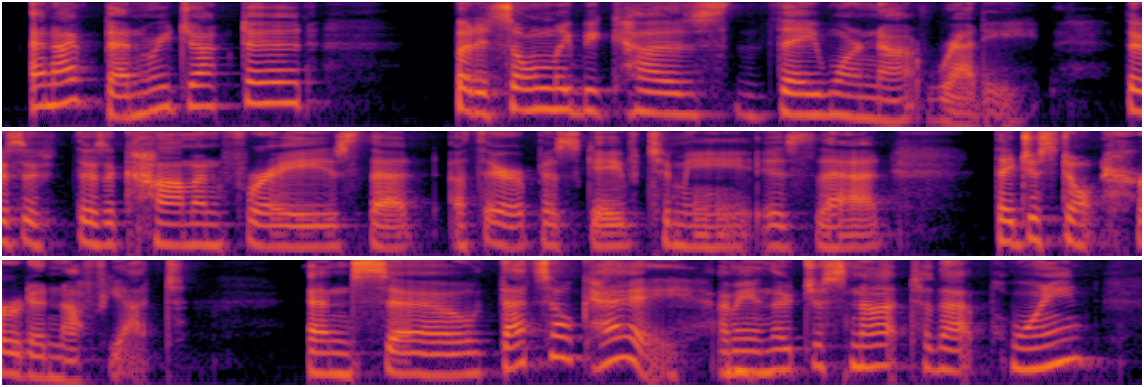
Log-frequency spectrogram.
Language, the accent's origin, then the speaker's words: English; suburb outside of Milwaukee, Wisconsin, United States; moved away as an adult; now in Tennessee, United States; I'm originally from Wisconsin. Um, a little suburb outside of Milwaukee is where I lived most of my life.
